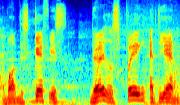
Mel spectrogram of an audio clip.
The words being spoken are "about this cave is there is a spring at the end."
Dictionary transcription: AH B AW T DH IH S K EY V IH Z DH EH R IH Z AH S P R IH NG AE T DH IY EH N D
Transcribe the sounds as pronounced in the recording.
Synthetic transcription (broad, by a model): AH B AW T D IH S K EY F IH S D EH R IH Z AH S P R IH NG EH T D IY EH N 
